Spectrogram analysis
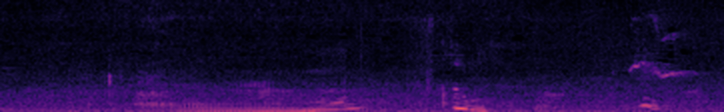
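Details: A female Great Pyrenees, happy to see her owner and jumping onto a trampoline, gives a wavering whine that rises and bends, then short sliding yelps.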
